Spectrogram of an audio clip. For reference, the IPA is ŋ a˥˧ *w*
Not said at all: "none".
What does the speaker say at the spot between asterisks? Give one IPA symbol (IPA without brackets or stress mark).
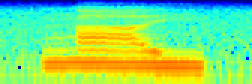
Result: j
